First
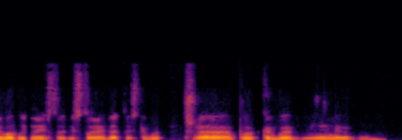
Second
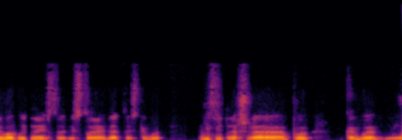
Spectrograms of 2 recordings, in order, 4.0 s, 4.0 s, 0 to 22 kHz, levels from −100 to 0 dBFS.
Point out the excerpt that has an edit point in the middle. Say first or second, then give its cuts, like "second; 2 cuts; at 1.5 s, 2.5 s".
first; 2 cuts; at 1.9 s, 2.6 s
